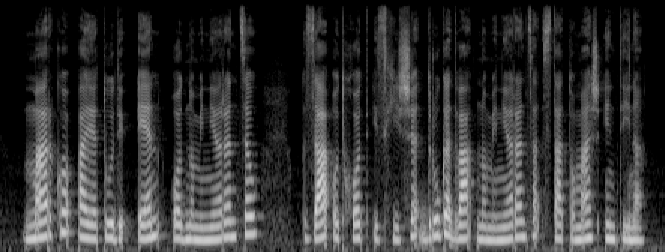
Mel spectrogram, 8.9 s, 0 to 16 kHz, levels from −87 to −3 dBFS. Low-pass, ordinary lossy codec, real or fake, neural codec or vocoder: 14.4 kHz; none; real; none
